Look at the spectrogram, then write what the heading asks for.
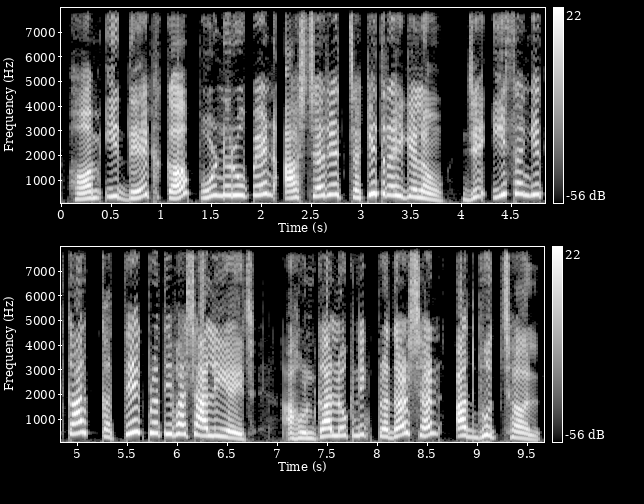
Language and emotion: Maithili, surprised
